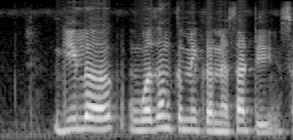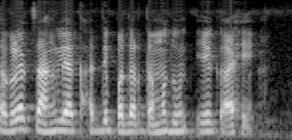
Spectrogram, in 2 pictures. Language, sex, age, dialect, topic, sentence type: Marathi, male, 56-60, Northern Konkan, agriculture, statement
